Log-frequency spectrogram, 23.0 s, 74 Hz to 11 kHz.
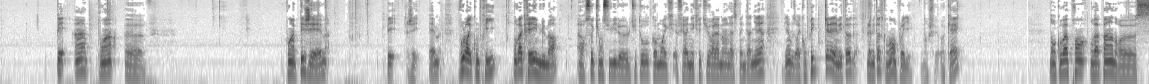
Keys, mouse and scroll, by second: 1.1 KP_1, 4.3 click, 6.2 click, 7.7 p, 8.1 g, 8.8 m, 19.0 click, 20.5 click.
